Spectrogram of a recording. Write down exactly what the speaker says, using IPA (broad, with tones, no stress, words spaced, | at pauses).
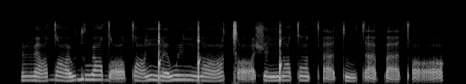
væ˨˩˦dˤuː˨˩˦duː˧ dˤa̰˨˩˦tˤe˨˩˦ŋ͡ǃə˨˩˦ wɨ˧ŋ͡ǃɑː˨˩˦ ǀɑ̰˨˩˦ʃə˧ŋ͡ǃy˧tˤũ˧ tʼa̰˨˩˦tu˨˩˦ta̰˧ pa̰˨˩˦tʼɑ̰˨˩˦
